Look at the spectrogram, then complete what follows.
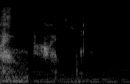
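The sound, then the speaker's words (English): Wet open-mouthed chewing of dense, rubbery crocodile meat: a few quick smacking, crunching bursts in a row, fairly loud up front and then trailing off into a quiet hum. “… totally chews with her mouth open too.”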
